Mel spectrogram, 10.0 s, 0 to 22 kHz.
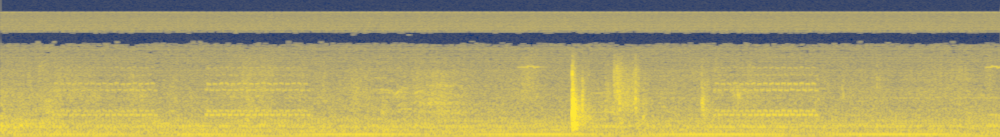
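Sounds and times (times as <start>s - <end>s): telephone ringing faintly: 0.4s - 3.2s, 7.0s - 8.3s.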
